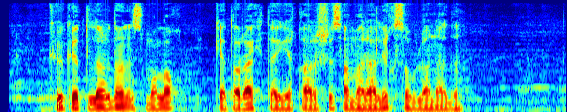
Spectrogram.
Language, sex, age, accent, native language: Uzbek, male, 25-34, Farg'ona, Uzbek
